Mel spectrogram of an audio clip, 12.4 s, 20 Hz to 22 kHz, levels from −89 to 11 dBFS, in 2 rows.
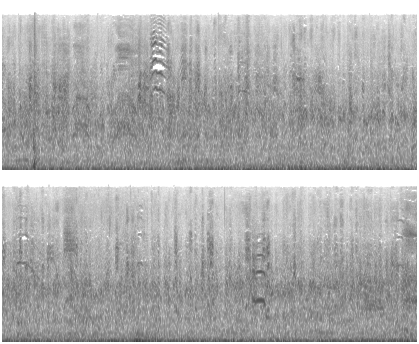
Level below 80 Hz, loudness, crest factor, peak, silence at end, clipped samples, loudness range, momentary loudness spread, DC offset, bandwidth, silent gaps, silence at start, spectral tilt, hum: -28 dBFS; -26 LUFS; 18 dB; -8 dBFS; 0 s; under 0.1%; 3 LU; 6 LU; under 0.1%; 16 kHz; none; 0 s; -2.5 dB/octave; none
